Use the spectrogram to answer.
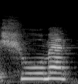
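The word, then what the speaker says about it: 正面: 이렇게도 기억을 하시고 그 다음에 정면은 이제 쇼맨 정면도 세이맨이라고 읽으시는 분이 있어요. 뭐 어색합니다. 쇼맨인데 아주 바로 정면이요.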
